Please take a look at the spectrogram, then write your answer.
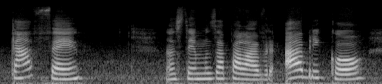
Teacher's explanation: no caso das vogais A, E e O, com acento agudo a pronúncia deve ser aberta.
